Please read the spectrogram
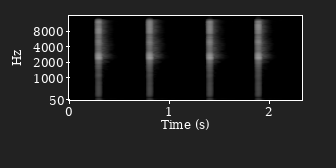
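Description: Four sharp finger snaps, evenly spaced about half a second apart, used as a sound effect in an animated text intro.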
